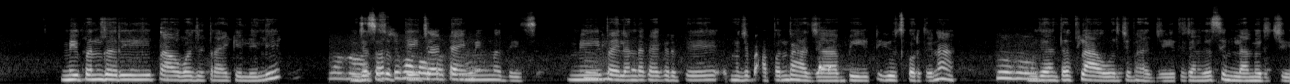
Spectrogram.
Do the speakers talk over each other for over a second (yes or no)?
yes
